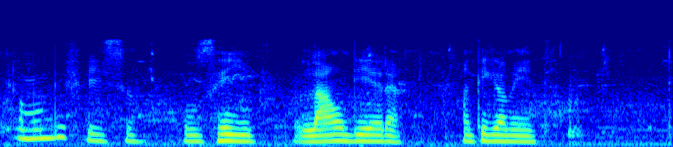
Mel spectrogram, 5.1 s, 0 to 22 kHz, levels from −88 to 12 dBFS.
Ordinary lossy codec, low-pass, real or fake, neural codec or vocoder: none; 7.2 kHz; real; none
